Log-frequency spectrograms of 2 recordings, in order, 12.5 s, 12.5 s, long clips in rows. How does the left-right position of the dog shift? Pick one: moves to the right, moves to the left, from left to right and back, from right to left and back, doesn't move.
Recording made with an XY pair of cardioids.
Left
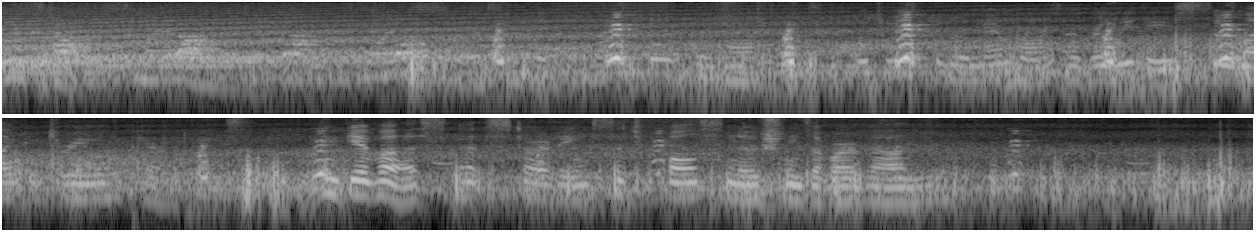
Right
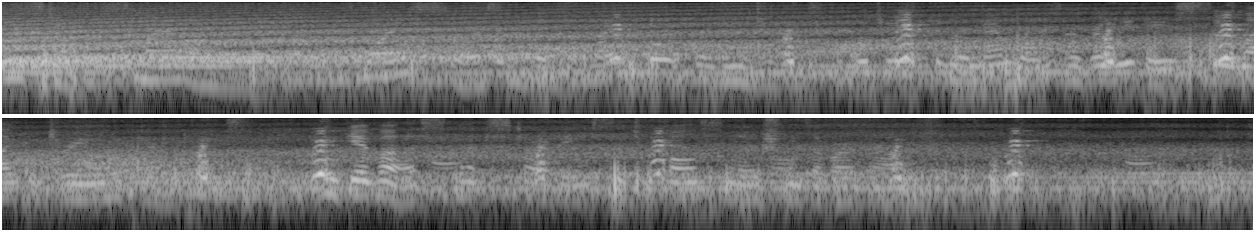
moves to the right.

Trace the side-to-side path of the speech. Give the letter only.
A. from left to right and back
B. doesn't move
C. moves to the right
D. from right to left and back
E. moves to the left
E.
